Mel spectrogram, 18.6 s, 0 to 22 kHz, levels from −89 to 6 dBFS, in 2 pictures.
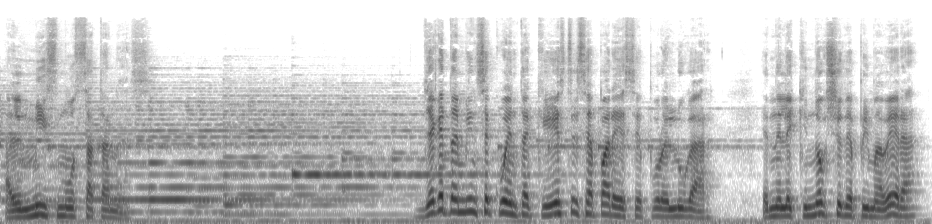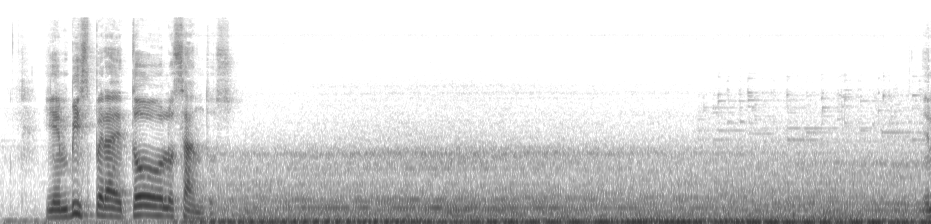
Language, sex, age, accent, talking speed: Spanish, male, 30-49, Mexican, 90 wpm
